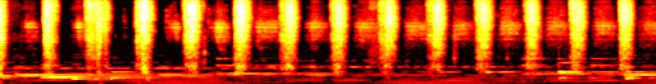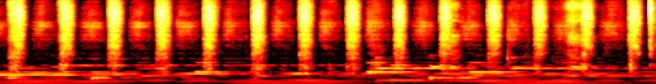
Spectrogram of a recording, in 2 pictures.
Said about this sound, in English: And maybe just do a little bit of breath of fire. This time, just sniff.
